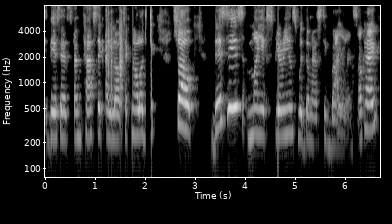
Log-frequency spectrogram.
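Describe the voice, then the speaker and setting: A woman from Colombia with a Colombian Spanish accent, talking casually and energetically to viewers on her own livestream. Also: a little high. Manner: energetic, chatty, greets viewers by name. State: recovering from illness. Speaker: livestream host.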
